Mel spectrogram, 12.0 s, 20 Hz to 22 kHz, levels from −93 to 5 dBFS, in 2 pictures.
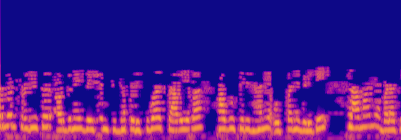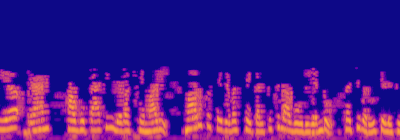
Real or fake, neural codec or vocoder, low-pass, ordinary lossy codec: real; none; 3.6 kHz; none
